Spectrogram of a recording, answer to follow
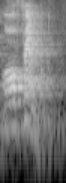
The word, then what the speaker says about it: often: हाउ ऑफन, OFTEN, ऑफन, T silent.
